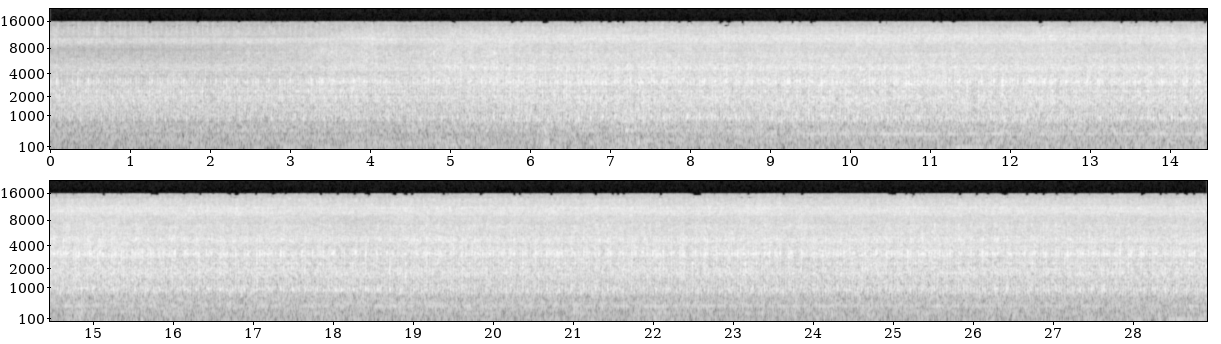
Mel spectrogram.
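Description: Car engines idling steadily, growing a little louder over the first few seconds and then holding.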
